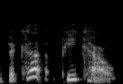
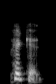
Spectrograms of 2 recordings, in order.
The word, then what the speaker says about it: picot: and then there's the picot. Now, I've always said picot. I watched a young gal, and she was saying picket. And I thought, "Picket?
